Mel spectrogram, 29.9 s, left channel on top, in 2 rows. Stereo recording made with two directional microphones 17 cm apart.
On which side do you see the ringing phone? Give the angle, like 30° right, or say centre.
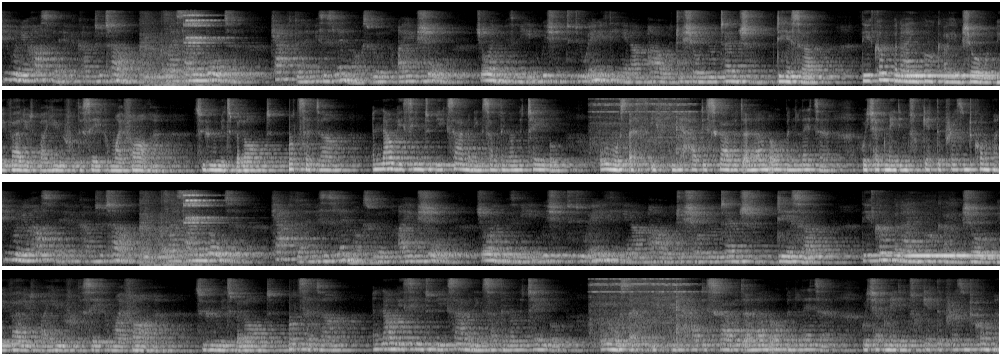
20° right.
